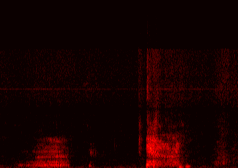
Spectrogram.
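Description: A single sharp sneeze bursts out indoors during a resin flower crafting session, followed by a quieter second breathy burst, both fairly faint.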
